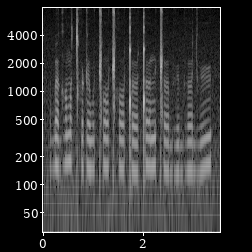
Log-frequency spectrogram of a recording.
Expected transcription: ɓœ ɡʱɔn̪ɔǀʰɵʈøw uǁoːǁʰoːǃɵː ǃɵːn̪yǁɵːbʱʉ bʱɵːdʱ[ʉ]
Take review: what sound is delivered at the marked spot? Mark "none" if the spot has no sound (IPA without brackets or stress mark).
ʉ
